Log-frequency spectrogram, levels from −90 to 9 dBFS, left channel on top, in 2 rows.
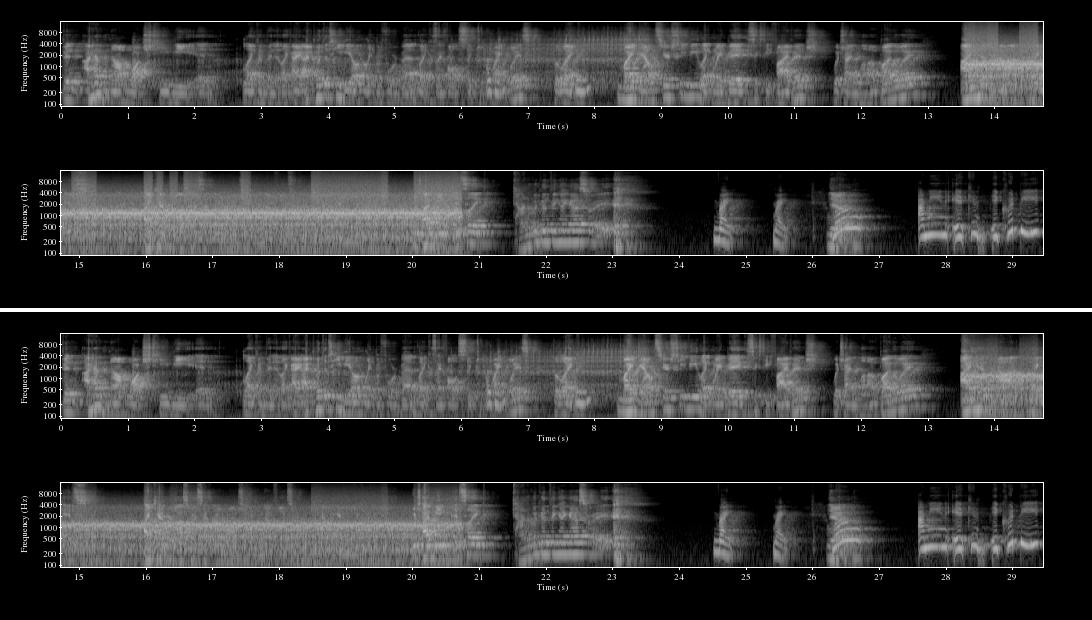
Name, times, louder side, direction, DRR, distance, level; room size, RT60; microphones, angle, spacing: voice 1, 0.0-2.3 2.7-7.7 8.3-11.3 11.7-12.8 13.5-15.2 16.0-19.5 20.0-21.0 21.5-23.5 26.2-26.5, right 1 dB, 60° right, 4 dB, 7.9 m, -33 dB
sound 1, 1.0-9.0, right 1 dB, 20° right, 4.3 m, -45 dB
sound 2, 13.5-20.8, left 5 dB, 40° left, 2.0 m, -26 dB
voice 2, 24.5-24.8 25.4-25.6 26.3-26.8 27.6-29.4, equal, 5° right, 7 dB, 0.8 m, -32 dB
25.5 x 22.0 x 4.9 m, 0.73 s
head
